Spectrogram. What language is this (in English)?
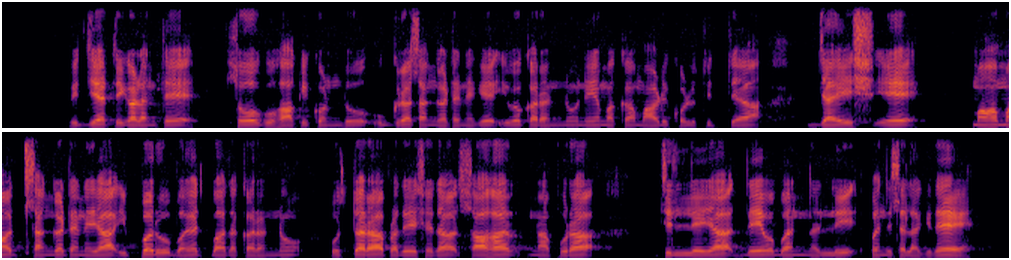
Kannada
